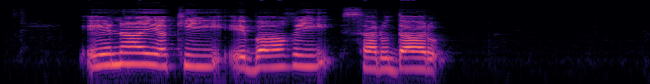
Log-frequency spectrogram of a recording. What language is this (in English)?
Divehi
